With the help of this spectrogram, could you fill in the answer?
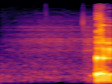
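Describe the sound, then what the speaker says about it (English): A short, loud burp bursts out at the very end after near silence, abrupt and close to the mic, with no talking. "Thanks for doing that mid burp."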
